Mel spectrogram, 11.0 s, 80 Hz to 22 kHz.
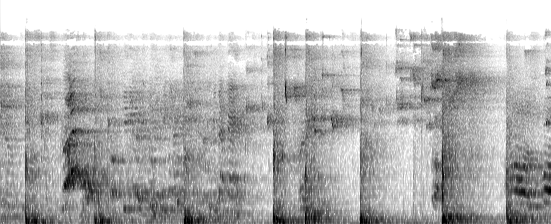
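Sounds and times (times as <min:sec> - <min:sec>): volleyball slaps echoing: 0:00.4 - 0:02.4, 0:03.6 - 0:04.2, 0:05.4 - 0:06.4, 0:07.2 - 0:07.7, 0:08.7 - 0:10.4.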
